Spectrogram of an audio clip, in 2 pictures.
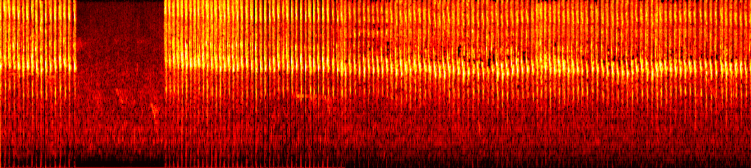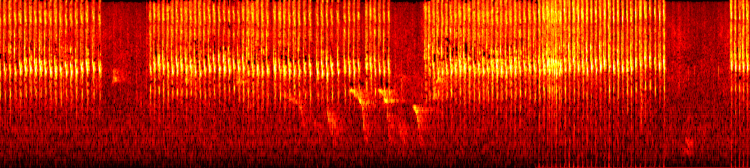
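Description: Crested jay (cililin) calling: a long, very fast, rattling series of high notes, broken by three short pauses.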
